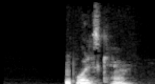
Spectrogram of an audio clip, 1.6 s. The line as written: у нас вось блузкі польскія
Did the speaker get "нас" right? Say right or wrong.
wrong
